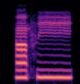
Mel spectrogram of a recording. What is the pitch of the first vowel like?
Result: high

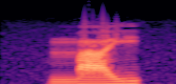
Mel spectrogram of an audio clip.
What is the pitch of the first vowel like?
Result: rising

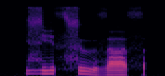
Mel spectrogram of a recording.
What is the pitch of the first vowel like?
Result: high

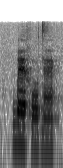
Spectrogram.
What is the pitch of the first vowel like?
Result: high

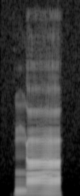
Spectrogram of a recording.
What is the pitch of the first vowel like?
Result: high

